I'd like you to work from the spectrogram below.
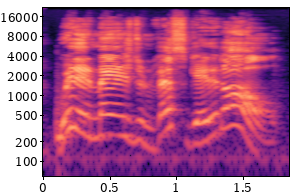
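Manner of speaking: put-on high, lightly Southern assistant girl; Southern accent. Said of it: "She's gonna be Southern now".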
